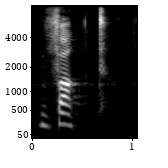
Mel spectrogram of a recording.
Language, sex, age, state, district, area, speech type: Urdu, female, 18-30, Uttar Pradesh, Shahjahanpur, rural, read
